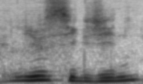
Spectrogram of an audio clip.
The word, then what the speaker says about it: Liu Cixin: Liu Cixin.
